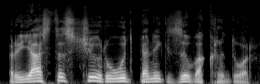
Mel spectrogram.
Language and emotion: Kashmiri, neutral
